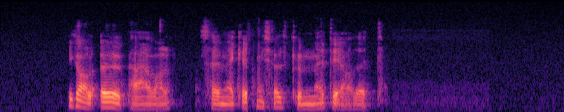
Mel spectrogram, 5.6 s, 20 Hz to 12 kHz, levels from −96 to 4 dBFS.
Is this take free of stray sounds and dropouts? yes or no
yes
